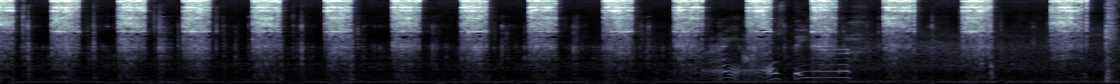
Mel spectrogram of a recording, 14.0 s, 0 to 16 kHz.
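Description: Hand ratchet with a T30 Torx bit being swung back and forth to tighten a bolt, giving a short burst of ratchet clicking on each return stroke, about once a second.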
